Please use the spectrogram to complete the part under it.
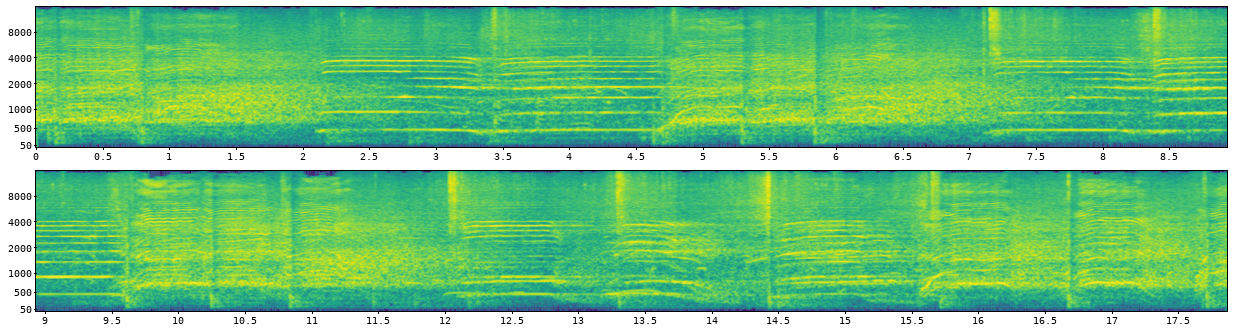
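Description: Plastic thunder sticks clap together in a steady beat.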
